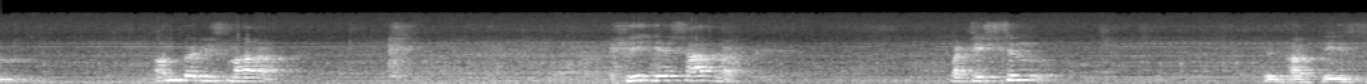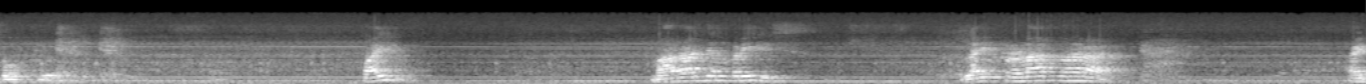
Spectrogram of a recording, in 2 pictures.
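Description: An elderly man speaks slowly and calmly into a microphone, with long pauses between phrases.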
